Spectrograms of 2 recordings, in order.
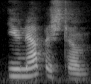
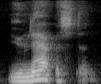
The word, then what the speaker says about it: Utnapishtim: His name is let me Unapishtim. Unapiston.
